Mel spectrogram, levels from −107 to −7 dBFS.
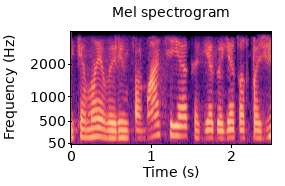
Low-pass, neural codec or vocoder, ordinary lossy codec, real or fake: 3.6 kHz; autoencoder, 48 kHz, 128 numbers a frame, DAC-VAE, trained on Japanese speech; AAC, 24 kbps; fake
